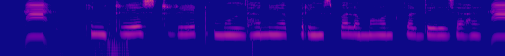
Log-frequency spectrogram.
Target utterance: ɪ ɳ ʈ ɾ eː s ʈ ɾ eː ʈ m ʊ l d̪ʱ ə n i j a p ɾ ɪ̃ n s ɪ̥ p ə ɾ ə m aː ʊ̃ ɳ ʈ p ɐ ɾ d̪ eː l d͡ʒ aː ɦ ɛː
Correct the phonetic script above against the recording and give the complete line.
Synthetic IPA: ɪ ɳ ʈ ɾ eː s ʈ ɾ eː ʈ m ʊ l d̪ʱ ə n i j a p ɾ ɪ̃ n s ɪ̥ p ə l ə m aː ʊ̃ ɳ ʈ p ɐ ɾ d̪ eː l d͡ʒ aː ɦ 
